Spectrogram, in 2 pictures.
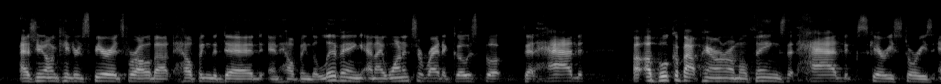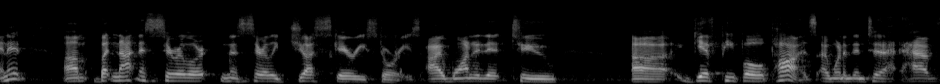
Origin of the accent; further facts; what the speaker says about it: Alabama, United States; I grew up in Alabama, Southern Baptist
